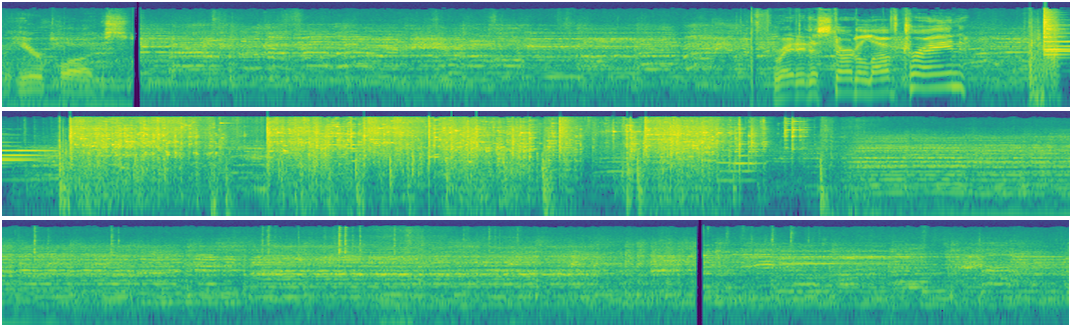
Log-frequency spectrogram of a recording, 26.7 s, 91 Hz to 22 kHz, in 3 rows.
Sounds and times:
Music: 0:00.0 - 0:26.6
Glass: 0:08.6 - 0:15.8.

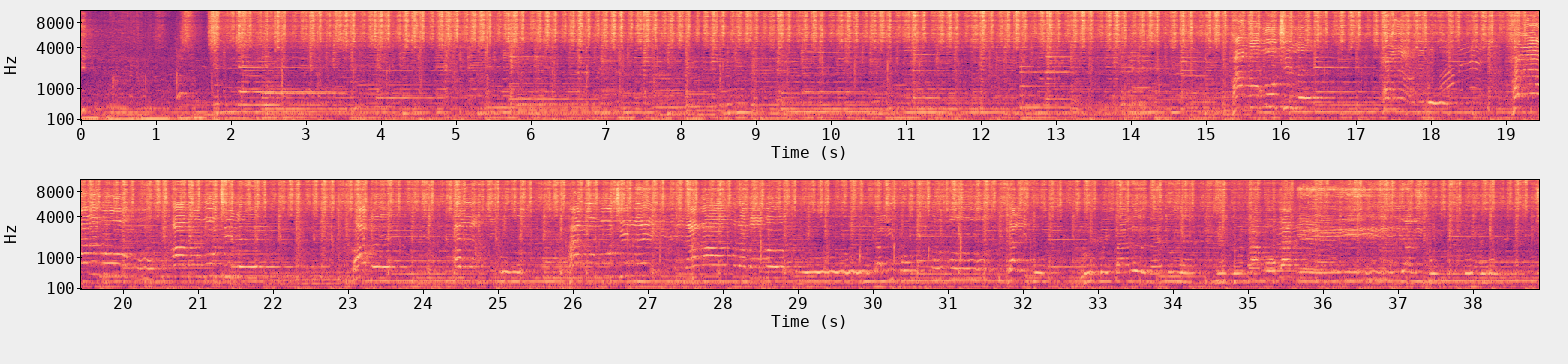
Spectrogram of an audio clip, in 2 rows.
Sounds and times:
Music: 0:00.0 - 0:38.8.

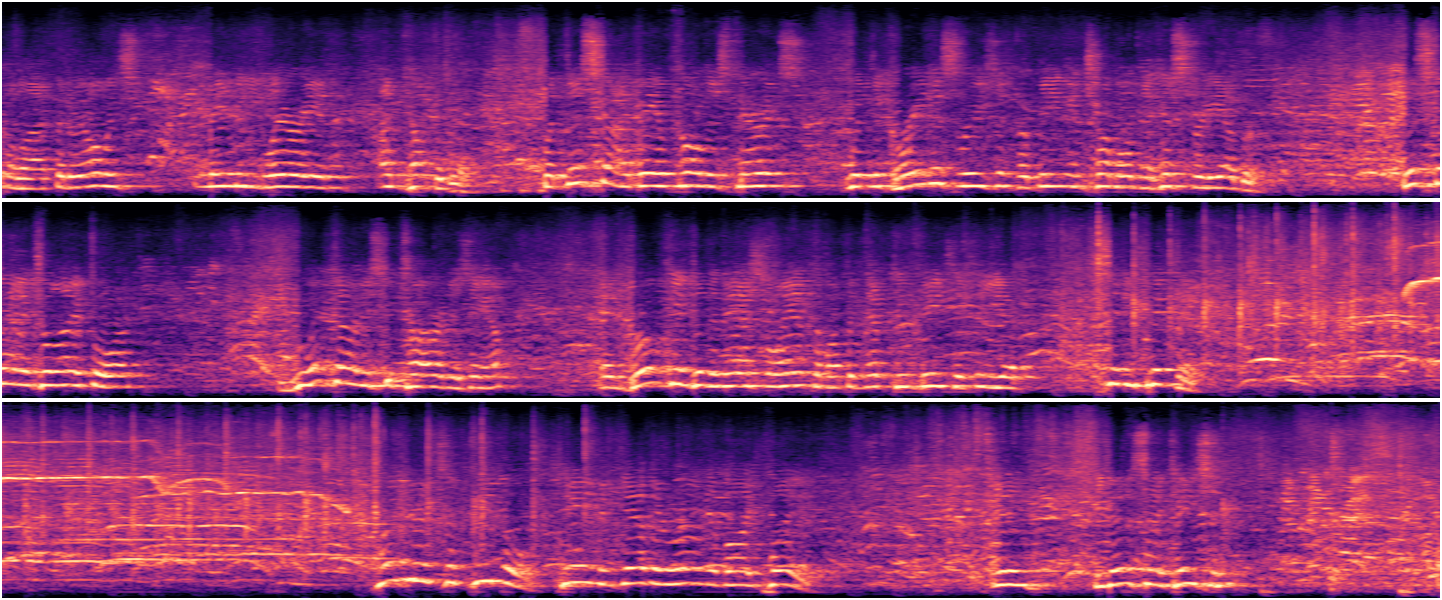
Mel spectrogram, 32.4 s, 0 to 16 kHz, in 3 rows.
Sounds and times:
Speech: 0:00.0 - 0:20.4, 0:24.4 - 0:32.3.

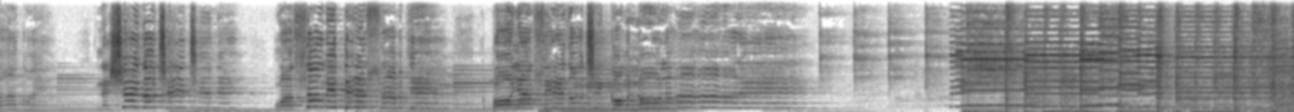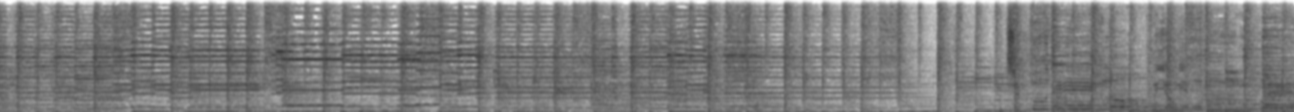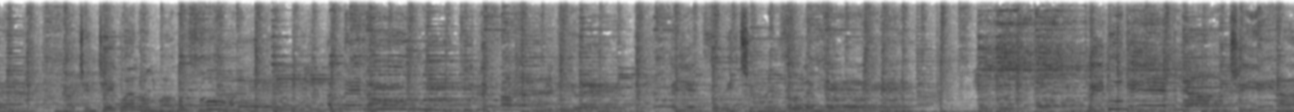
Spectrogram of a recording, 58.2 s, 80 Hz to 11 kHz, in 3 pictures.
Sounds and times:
Music: 0:00.0 - 0:58.2.

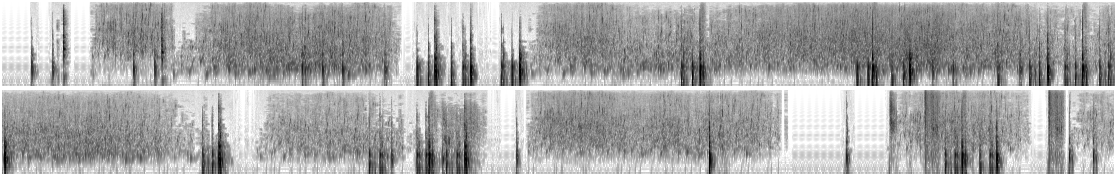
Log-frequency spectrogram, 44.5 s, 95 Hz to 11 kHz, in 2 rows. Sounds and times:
Stream: 0:01.8 - 0:07.9, 0:10.7 - 0:25.8, 0:32.8 - 0:37.8, 0:40.0 - 0:42.6, 0:43.2 - 0:44.5.

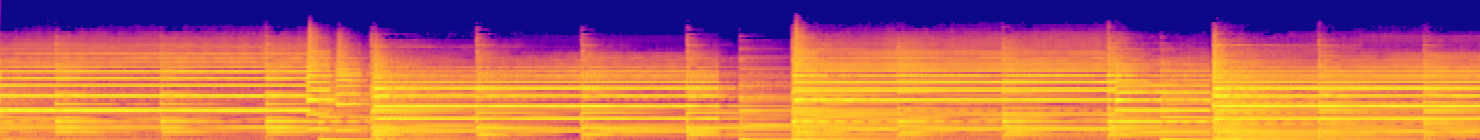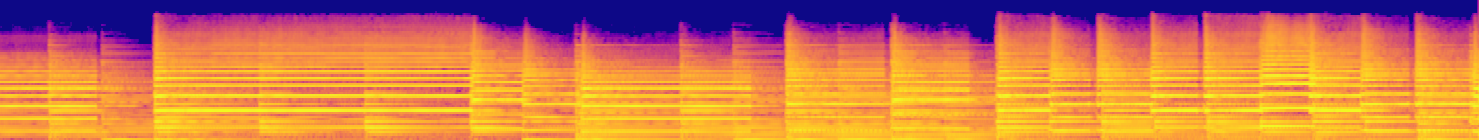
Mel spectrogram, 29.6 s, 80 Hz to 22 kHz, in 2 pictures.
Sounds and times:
Trumpet: 0:00.0 - 0:29.5.

